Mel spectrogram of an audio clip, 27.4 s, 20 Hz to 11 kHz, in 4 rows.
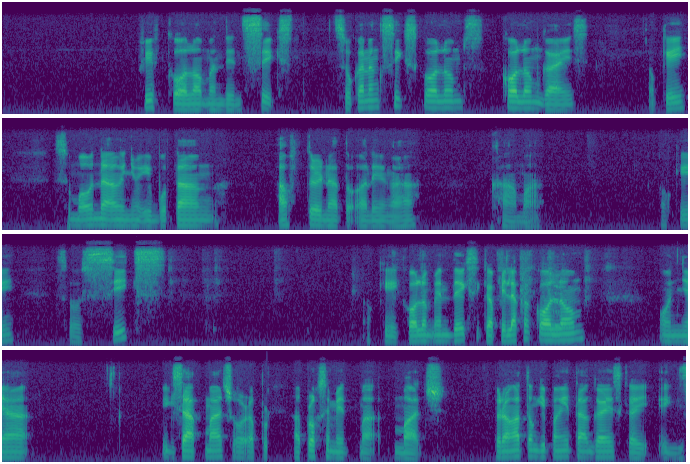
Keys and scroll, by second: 11.6 ', 14.7 6, 19.5 '.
